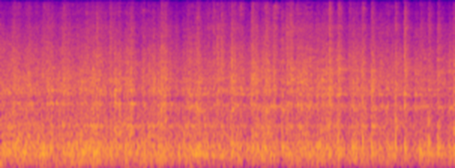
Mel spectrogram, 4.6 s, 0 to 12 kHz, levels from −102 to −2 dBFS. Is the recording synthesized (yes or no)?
no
